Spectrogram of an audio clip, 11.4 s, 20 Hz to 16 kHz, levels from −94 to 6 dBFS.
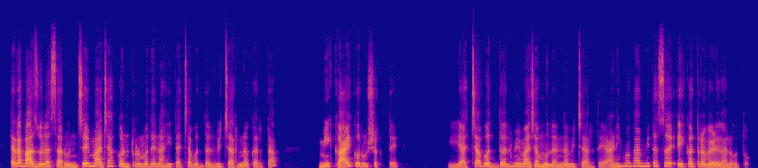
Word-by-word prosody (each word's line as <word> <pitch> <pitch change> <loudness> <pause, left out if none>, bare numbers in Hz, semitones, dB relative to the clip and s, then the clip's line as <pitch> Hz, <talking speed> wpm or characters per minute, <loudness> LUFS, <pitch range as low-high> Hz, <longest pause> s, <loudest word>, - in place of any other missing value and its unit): त्याला 265 - +6
बाजूला 225 -3 +7
सारून 190 -2 -1
जे 245 +3 +5
माझ्या 250 0 +1
कंट्रोलमध्ये 220 -1 -1
नाही 210 -1 -3
त्याच्याबद्दल 205 0 -4
विचार 195 -1 -3
न 200 +1 -1
करता, 190 - -6 0.7
मी 225 +3 +1
काय 200 +1 +7
करू 240 -1 +1
शकते, 225 - -9 0.9
याच्याबद्दल 220 +3 0
मी 235 0 -1
माझ्या 220 0 +2
मुलांना 190 -2 0
विचारते 180 -2 -6
आणि 210 +2 -2
मग 250 +1 -6
आम्ही 250 +1 -3
तसं 255 +1 +1
एकत्र 225 0 0
वेळ 195 -3 +1
घालवतो. 185 - -7
215 Hz, 140 wpm, -24 LUFS, 195-230 Hz, 0.9 s, बाजूला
